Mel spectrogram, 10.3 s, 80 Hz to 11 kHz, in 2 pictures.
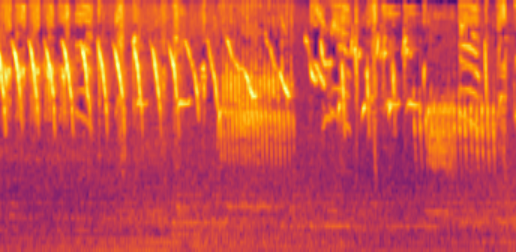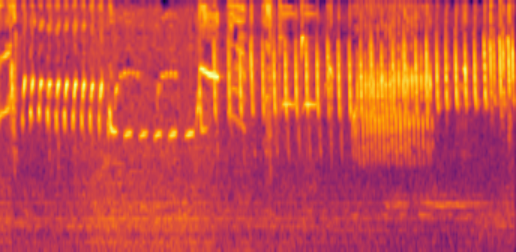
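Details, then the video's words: Canary master song for training: long bursts of high rattling trills, buzzy rolls and a run of evenly spaced piping notes, with a rushing noise in the background. "TERAPI MASTERAN KENARI 2 IN 1 | CANARY SINGING"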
